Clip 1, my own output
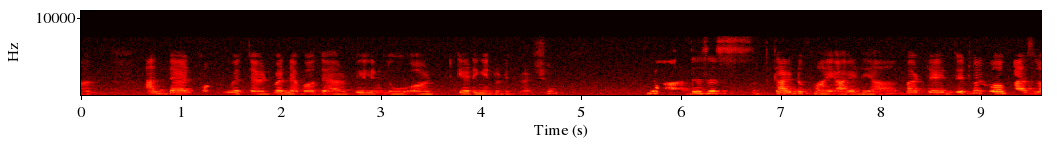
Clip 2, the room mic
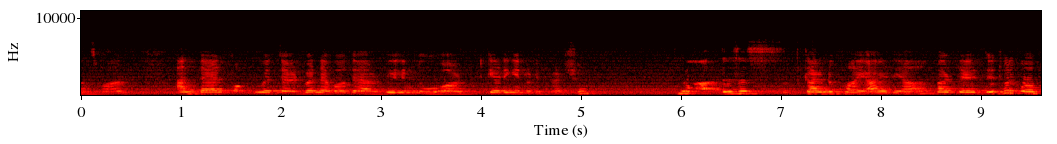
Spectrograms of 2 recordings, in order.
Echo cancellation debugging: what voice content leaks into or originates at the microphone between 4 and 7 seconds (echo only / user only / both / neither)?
echo only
